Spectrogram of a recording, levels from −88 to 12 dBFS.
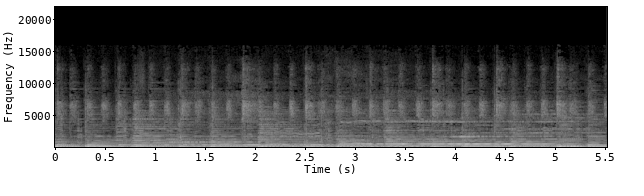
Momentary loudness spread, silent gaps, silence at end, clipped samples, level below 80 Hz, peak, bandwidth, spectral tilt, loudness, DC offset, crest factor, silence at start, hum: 3 LU; none; 0 s; under 0.1%; -34 dBFS; -6 dBFS; 14 kHz; -5.5 dB/octave; -22 LUFS; under 0.1%; 14 dB; 0 s; none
